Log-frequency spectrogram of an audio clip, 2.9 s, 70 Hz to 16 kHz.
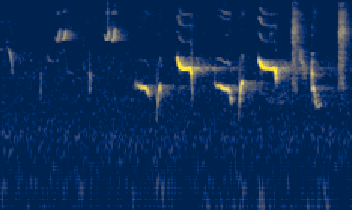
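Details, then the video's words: Thrush nightingale, newly arrived, singing from thick growth beside a stream in Mogilev district, Belarus, on 11 May 2021; varied short whistles and sliding notes, some high, some lower, delivered in a broken phrase. "Поет восточный соловей."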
